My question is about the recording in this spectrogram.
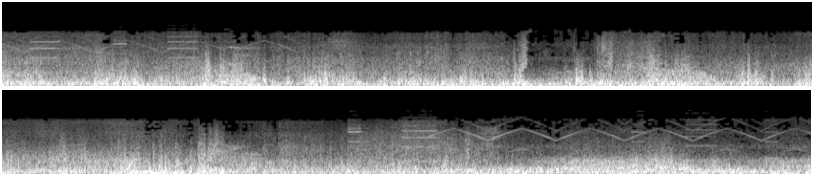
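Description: Airflow rushing over the microphone in flight, with a paragliding variometer's sink alarm: a siren-like tone sweeping up and down over and over, sounding near the start and again through the last few seconds. The alarm signals that the glider is descending fast.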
